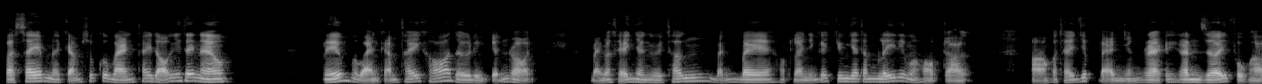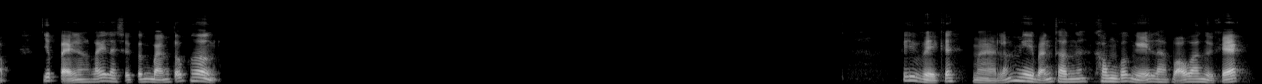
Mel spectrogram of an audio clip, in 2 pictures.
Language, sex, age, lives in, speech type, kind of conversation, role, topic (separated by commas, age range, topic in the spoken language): Vietnamese, male, 30-34, Vietnam, read, expert-assistant, expert, Ý nghĩa của việc biết lắng nghe bản thân?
